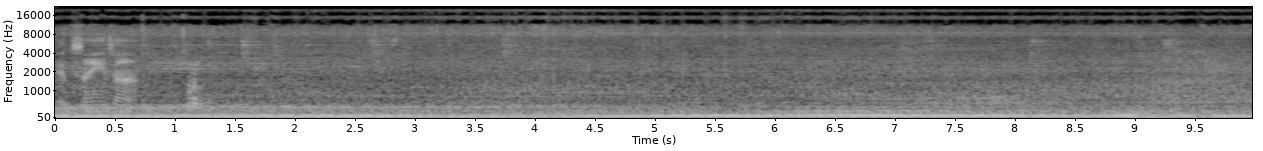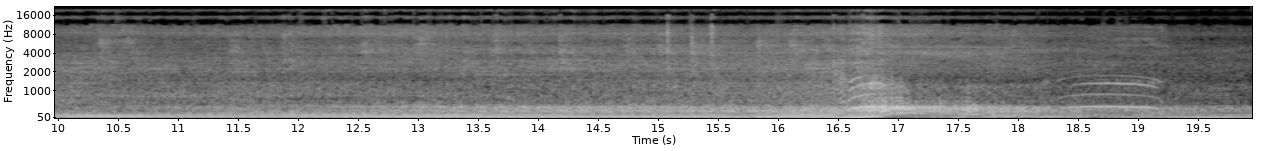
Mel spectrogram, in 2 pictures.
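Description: A Dodge Challenger with its muffler removed idles with a loud, deep, steady exhaust rumble that swells slightly, with a short throttle blip near the end.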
